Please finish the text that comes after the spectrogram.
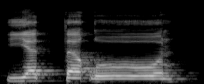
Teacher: تا پر جو ہے شد آئے، یا کو تا کے ساتھ ملائیں گے، تا کو شدت کے ساتھ سختی کے ساتھ پڑھیں گے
